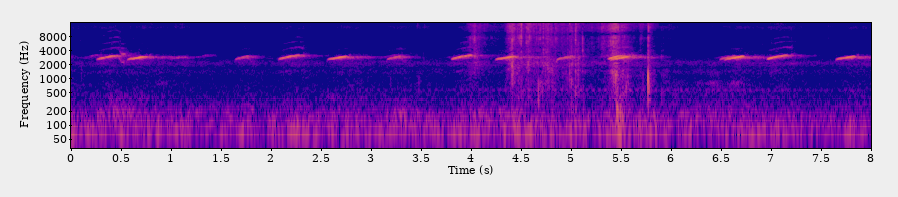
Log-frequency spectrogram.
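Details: Chorus of spring peepers out unusually early in spring, ahead of the chorus frogs: short rising whistled peeps, roughly one per second, several overlapping callers, with a brief burst of broadband rustling noise midway.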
